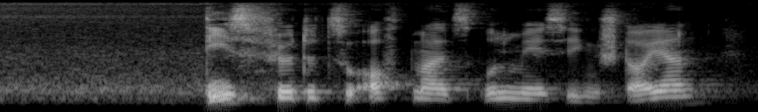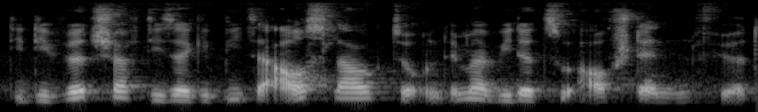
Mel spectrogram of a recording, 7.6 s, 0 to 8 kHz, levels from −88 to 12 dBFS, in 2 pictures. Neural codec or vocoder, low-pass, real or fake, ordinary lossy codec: none; none; real; none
